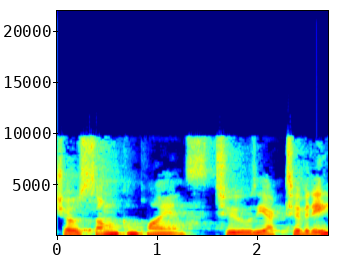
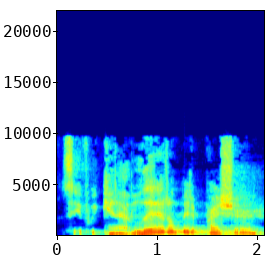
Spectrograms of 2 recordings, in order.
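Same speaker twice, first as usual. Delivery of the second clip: whispered aside; 6 semitones higher, 6 dB quieter than usual. Real, not acted. Aside while training.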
